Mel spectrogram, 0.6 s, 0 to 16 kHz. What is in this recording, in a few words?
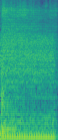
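guitar (heavy hit); Sonic Foundry (Sony Creative Software); Ugly Remnants VOL-2; Single Shots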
